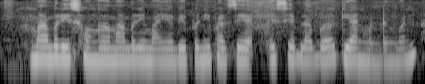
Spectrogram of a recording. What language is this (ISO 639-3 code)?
brx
